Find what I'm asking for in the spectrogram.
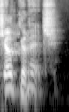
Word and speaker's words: Djokovic: Novak Djokovic? No, that's wrong. – Yeah, that's right. – Did I get that right? – It's Djokovic. Yep.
